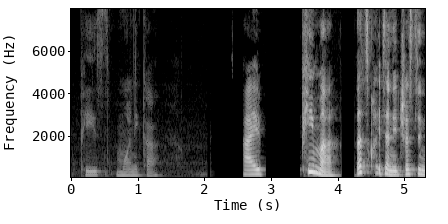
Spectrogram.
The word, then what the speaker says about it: Pimer: struggle to pronounce it it's pronounced as Pim wow Pim is it French no it's a name and it's uh by the AL tribe oh my God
